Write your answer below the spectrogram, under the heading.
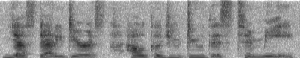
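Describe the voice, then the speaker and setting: A woman's voice: medium pitch, steady tone, slow pace, far from the mic, lightly acted. Woman reading as a bitter sarcastic daughter, cutting tone, a bit off mic.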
